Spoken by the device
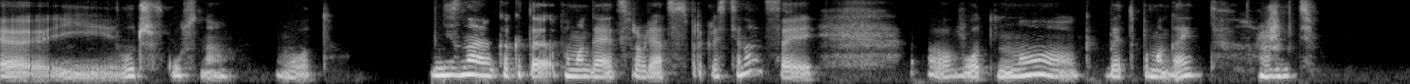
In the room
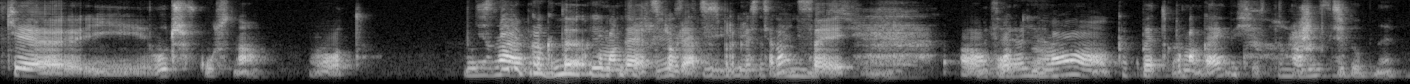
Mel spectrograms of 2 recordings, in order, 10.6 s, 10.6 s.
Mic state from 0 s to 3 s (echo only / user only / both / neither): echo only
